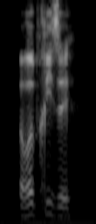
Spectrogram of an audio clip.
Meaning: to darn
- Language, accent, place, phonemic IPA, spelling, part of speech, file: French, France, Lyon, /ʁə.pʁi.ze/, repriser, verb, LL-Q150 (fra)-repriser.wav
